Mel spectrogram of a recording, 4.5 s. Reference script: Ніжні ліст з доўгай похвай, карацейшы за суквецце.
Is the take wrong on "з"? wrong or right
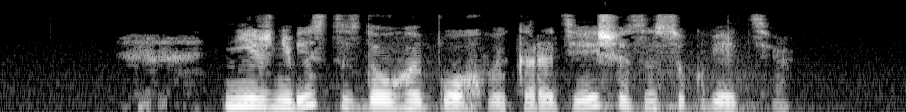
right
